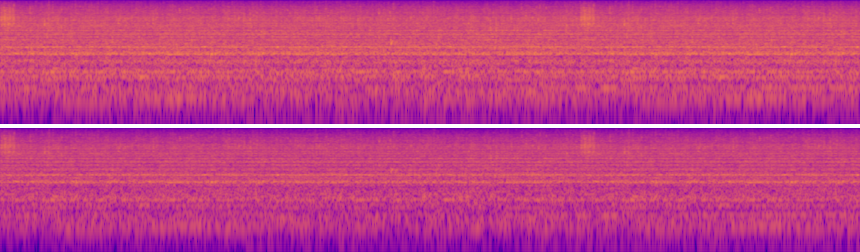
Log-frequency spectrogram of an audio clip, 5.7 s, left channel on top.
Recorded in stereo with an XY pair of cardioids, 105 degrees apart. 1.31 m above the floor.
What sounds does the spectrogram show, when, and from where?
0.0 s running water: 50° left, 2.5 m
